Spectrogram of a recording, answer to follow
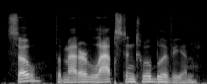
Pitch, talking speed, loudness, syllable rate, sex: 115 Hz, 175 wpm, -22 LUFS, 6.3 syllables/s, male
